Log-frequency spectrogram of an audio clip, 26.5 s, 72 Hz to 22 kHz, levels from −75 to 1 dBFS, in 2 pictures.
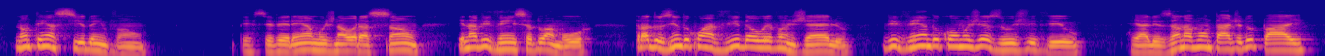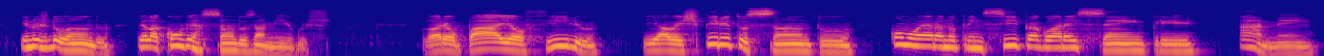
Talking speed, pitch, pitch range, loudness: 120 wpm, 135 Hz, 120-185 Hz, -19 LUFS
